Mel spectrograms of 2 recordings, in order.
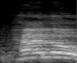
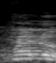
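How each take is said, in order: First: The word is shouted loudly with force. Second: The word is said at normal, moderate volume. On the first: "हम चिल्ला रहे हैं कस के" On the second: "जैसे हम अभी बोल रहे हैं"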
